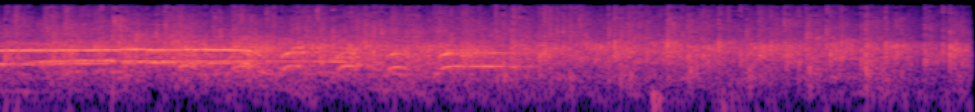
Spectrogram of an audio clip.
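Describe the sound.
Audience applause for a speaker being welcomed onstage at a church gathering: dense, steady clapping with some whistling near the start, easing slightly in volume over about five seconds.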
